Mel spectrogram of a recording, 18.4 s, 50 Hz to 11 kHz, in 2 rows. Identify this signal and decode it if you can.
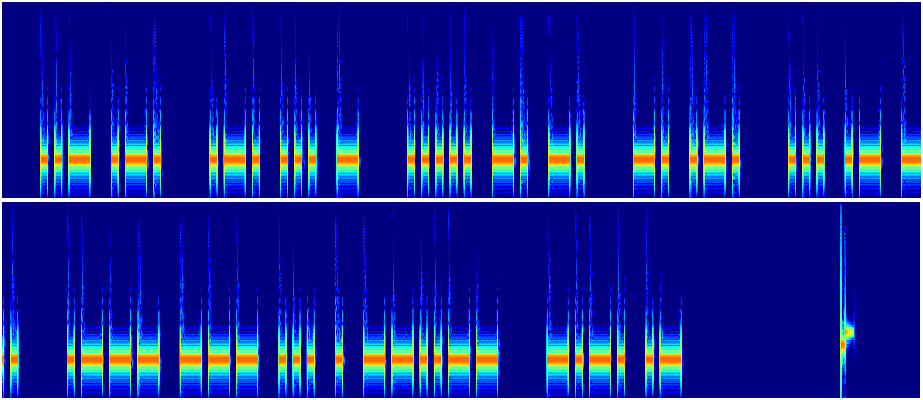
Morse code, heard as a keyed tone, about 17 wpm, 700 Hz. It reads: UR RST 5NN NR SAN JOSE, CA
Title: Practice QSO - Exchange 1 - Beginning - 17wpm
